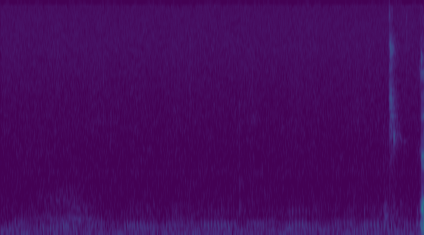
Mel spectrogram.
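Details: Soft, continuous purring from Gaia, a long-haired tabby cat heavily pregnant with active kittens: a quiet low rumble with gentle rhythmic pulses, ending in a short sharp noise.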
